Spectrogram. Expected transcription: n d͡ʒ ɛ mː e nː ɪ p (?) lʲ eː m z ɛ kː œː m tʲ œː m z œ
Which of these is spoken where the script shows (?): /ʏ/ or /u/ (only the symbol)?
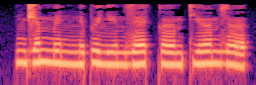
ʏ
